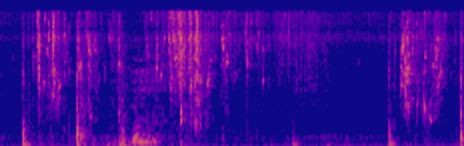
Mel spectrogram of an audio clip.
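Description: Black mushrooms are washed by hand in water in a single rinse, giving soft splashes and drips in irregular bursts, close and fairly quiet, with brief talking.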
